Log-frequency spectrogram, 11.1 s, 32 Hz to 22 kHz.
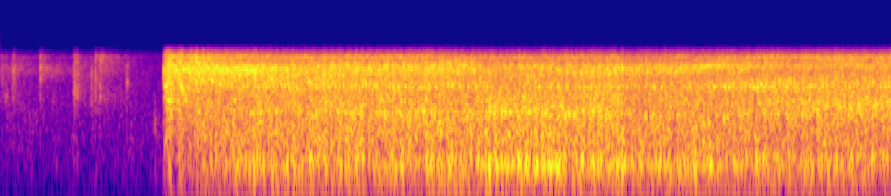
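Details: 2001 Suzuki SV650 N V-twin: starts after a few turns, then steady idle with a light rhythmic clac-clac riding on the twin's beat, coming from the rear cylinder.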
